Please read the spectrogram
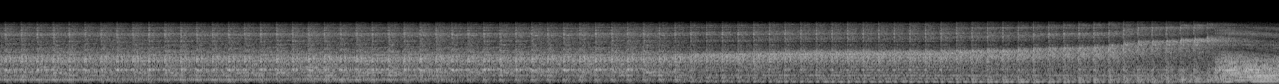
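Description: Circuit-bent electronic noise: a dense, engine-like drone pulsing rapidly and evenly. Over the second half a tone glides steadily upward, and just before the end the sound breaks into a different, rougher texture.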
